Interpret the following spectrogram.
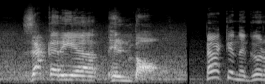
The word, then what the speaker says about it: Zaccaria: dogs alongside williams especially zakaria oh wow i pronounced right holy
